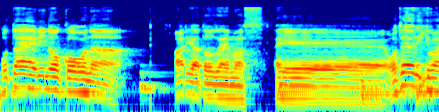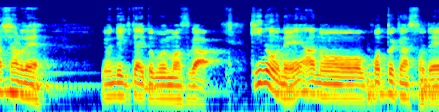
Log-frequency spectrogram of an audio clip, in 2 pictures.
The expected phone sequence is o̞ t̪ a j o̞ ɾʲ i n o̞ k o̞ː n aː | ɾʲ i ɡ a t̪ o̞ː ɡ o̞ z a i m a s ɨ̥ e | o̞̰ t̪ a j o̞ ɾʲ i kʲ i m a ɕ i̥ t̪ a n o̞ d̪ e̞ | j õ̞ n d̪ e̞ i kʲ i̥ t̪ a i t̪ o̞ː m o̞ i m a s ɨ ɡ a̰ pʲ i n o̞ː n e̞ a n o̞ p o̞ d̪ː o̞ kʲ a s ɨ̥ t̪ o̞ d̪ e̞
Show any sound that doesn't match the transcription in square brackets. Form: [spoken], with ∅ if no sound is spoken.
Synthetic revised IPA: o̞ t̪ a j o̞ ɾʲ i n o̞ k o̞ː n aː | ɾʲ i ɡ a t̪ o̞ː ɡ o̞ z a i m a s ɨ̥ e | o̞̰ t̪ a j o̞ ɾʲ i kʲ i m a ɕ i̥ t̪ a n o̞ d̪ e̞ | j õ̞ n d̪ e̞ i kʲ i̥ t̪ a i t̪ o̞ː m o̞ i m a s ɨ ɡ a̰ [kʲ] i n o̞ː n e̞ a n o̞ p o̞ d̪ː o̞ kʲ a s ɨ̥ t̪ o̞ d̪ e̞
